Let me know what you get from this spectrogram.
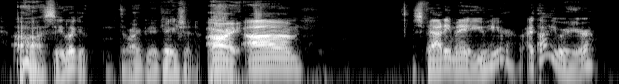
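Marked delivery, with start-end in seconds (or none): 4.1-6.0 soft voice, cracking and breaking mid-word. Calling out to find fatty may among the listeners, voice cracking. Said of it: "my voice is cracking now".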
